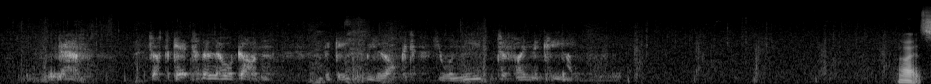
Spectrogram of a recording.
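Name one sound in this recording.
Footsteps tread slowly on wet stone.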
